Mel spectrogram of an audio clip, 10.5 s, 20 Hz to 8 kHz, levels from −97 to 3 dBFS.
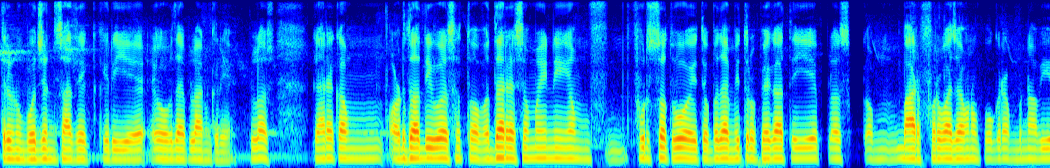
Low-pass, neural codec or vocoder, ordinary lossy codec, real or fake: none; none; none; real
